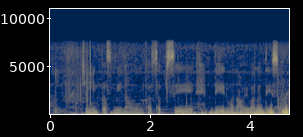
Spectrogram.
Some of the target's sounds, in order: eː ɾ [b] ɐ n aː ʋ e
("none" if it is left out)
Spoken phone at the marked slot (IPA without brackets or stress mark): m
